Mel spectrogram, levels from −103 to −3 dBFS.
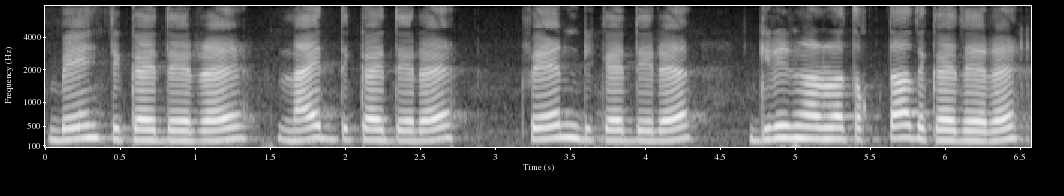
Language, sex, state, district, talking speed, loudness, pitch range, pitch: Hindi, female, Arunachal Pradesh, Lower Dibang Valley, 200 wpm, -16 LUFS, 210-240 Hz, 230 Hz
